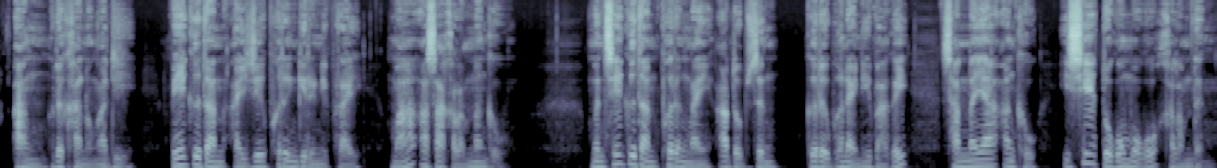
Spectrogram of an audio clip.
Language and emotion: Bodo, fearful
